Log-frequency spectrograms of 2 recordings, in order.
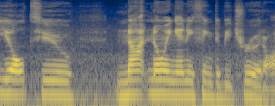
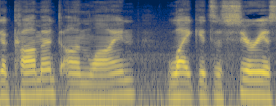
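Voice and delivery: normal talking voice

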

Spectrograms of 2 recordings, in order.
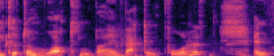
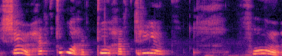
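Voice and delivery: high, louder mocking voice of the bread guy; 12 semitones higher, 4 dB louder than usual. Bread guy piling on bread, high mock voice. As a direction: ham up the overly generous server. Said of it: "He's like".

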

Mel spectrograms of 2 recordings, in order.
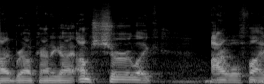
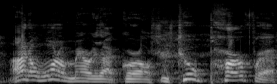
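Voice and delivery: put-on higher, drawn-out old movie star voice; imitating Jimmy Stewart; 6 semitones higher than usual. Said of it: "does this whole thing where he's like".

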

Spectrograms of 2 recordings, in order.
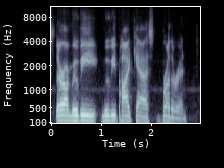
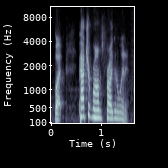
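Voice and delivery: rushed; 8 semitones higher, much faster than usual. Real, not acted. Rushed aside.

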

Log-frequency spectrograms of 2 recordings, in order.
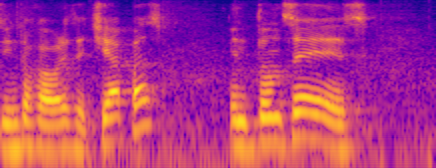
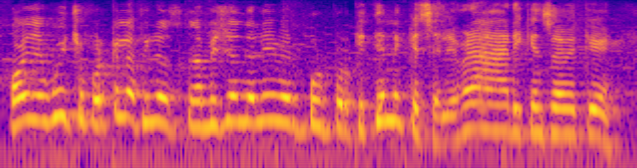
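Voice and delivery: high mock listener voice; 8 semitones higher than usual. Voices a fan asking him.

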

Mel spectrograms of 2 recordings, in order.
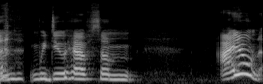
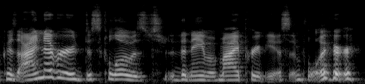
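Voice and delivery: usual speaking voice

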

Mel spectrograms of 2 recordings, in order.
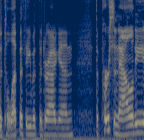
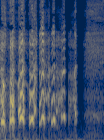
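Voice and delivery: high burst of laughter; loud laugh; 13 dB louder than usual. Real, not acted. Reacting to a spoiler.

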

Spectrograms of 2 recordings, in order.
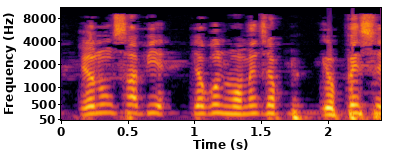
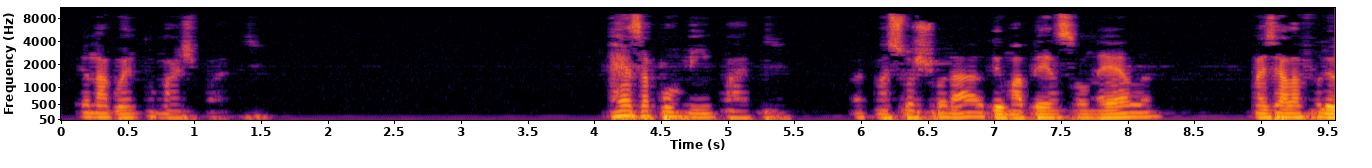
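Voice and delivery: very low, gentle storytelling voice; hushed testimony; 11 semitones lower, 4 dB quieter than usual. Retold or imitated. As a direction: recount it tenderly, deep and subdued. Hushed telling of encounter.

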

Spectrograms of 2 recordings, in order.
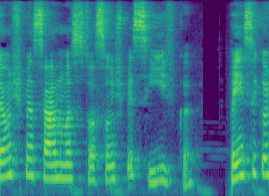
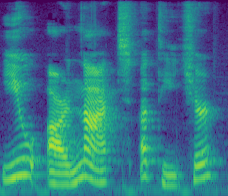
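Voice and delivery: very slow, clear English drill; slow model sentences; much slower than usual. Shown as a demonstration. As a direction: spell it out slowly for students. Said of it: "eu teria". (frases lentas e claras, como modelo)

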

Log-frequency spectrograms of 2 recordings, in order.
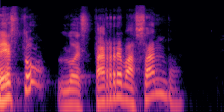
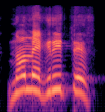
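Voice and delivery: higher, lightly voiced hurt child; offended child; 9 semitones higher, 3 dB louder, slower than usual. Offended son answering parent who yelled, hurt protest. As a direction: let the kid push back, wounded. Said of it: "el niño se siente ofendido ... y te dice".

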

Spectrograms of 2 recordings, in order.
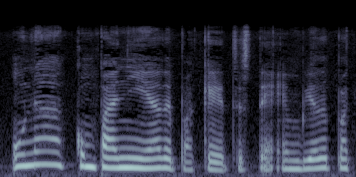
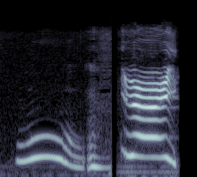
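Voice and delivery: sudden high, loud squeal of joy; excited cheer; 12 semitones higher, 11 dB louder than usual. Real, not acted. Host celebrating the new episode, squealing cheer. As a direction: cheer like the party just started.

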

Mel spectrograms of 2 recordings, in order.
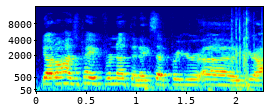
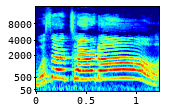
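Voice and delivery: much higher, louder, drawn-out call; loud mock greeting; 12 semitones higher, 10 dB louder, slower than usual. Server calling out to slow coworker, loud and high. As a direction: holler across the room at him.

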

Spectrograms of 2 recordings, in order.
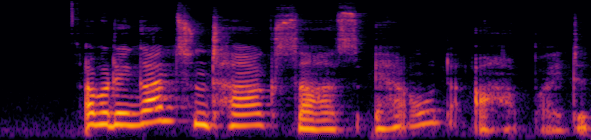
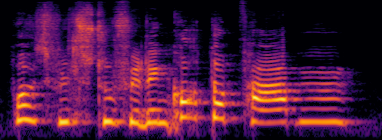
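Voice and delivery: higher, prim court lady; lady-in-waiting; 6 semitones higher, 4 dB louder than usual. Acted. Lady-in-waiting asks the swineherd, higher and prim. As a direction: ask the price primly, pitched up. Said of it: "fragte die Hofdame".

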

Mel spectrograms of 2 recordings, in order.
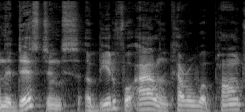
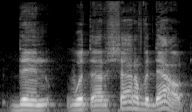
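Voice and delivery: bright, higher and louder deduction; 6 semitones higher, 6 dB louder than usual. A narrator's reading. Milo solves who the man is, brightly. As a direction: conclude brightly, voice lifted. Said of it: "Milo concluded brightly".

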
